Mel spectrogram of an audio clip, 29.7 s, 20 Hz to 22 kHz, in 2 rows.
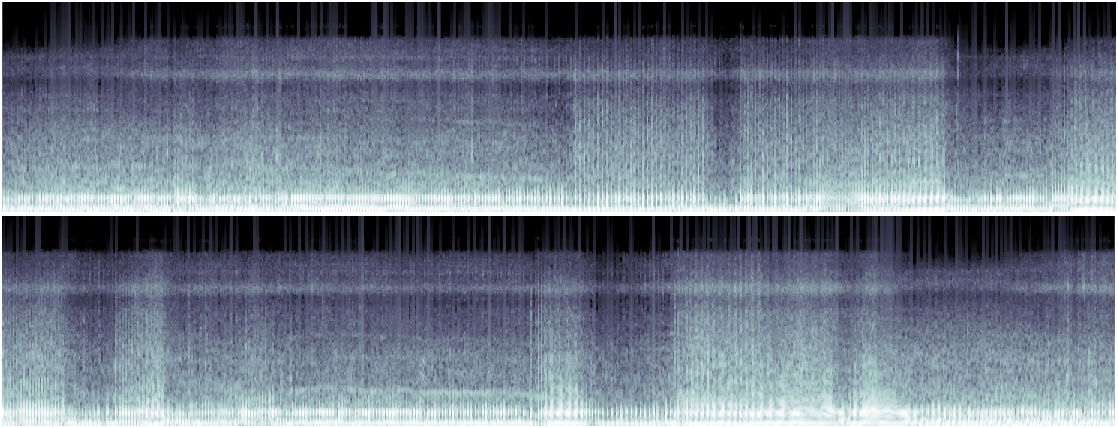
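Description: Yamaha Raptor youth quad's engine running hard at high revs, the throttle briefly backed off and opened again several times, about 10, 13, 16 and 23 seconds in.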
